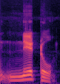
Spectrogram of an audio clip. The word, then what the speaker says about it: NATO: तो जैसे एग्जांपल्स को देख लेते हैं, नेटो। तो ये जो वर्ड है इसको हम जो है वो प्रोनाउंस एक ही झटके में कर रहे हैं, नेटो। तो हम इसको NATO जैसे प्रोनाउंस नहीं कर रहे हैं।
